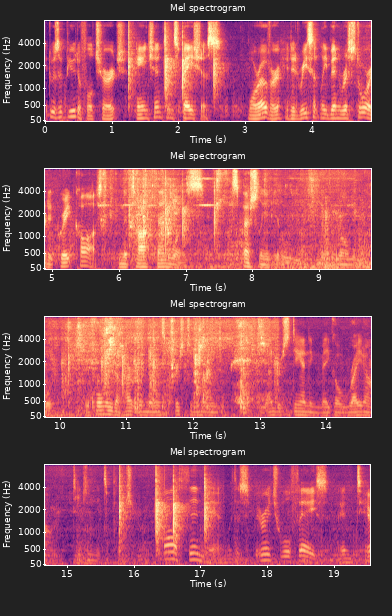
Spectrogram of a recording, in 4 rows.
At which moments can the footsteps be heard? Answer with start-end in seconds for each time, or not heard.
5.7-13.3.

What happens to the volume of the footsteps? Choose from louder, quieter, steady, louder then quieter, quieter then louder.
quieter then louder.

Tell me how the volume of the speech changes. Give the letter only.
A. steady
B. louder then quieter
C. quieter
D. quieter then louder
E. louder
C.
